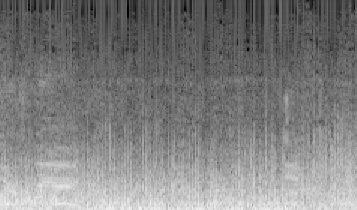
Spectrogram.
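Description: Wind rushing over the microphone of a phone riding along on a moving moped, with the moped's engine running underneath; a steady, loud rush throughout.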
